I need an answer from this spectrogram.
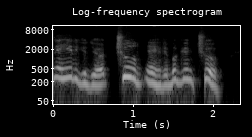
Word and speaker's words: Çu: Çu Nehri, bugün Çu. Kazak ve Kırgızlar şeyleri Ç olarak telaffuz ederler. Bazen de Ç'leri şey olarak telaffuz ederler. Dolayısıyla Çu Nehri aslında Şu Nehridir.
